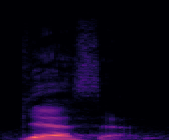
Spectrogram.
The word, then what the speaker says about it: Gezer: Eu prefiro Gezer, pois é assim que se pronuncia o hebraico bíblico.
